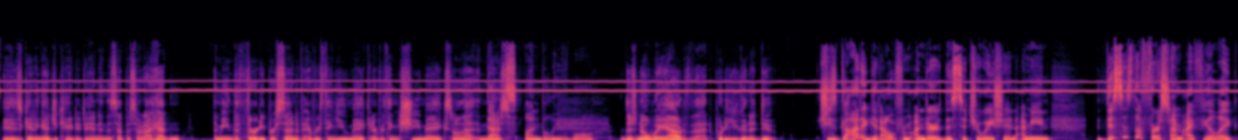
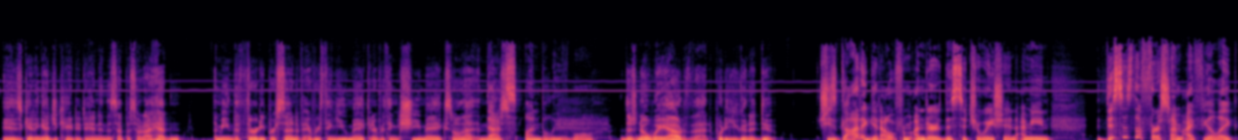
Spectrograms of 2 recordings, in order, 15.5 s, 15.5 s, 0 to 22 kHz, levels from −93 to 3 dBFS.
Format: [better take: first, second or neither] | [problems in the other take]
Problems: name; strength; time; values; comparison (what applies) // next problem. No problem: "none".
second | high-pitched whine; loud; throughout; 7.5 kHz, 6 dB below the speech; faint in the second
